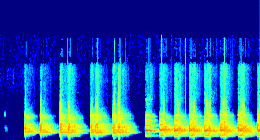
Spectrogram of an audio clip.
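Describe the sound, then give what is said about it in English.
A turkey call gives a handful of sharp, irregular cutting notes, then breaks into a faster, steady run of loud raspy yelps, an excited yelp sequence with no talking. “Then I'm going to throw a couple cuts and a little more of excited yelp, like so.”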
